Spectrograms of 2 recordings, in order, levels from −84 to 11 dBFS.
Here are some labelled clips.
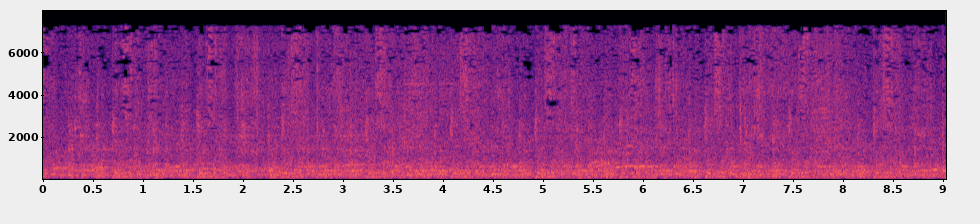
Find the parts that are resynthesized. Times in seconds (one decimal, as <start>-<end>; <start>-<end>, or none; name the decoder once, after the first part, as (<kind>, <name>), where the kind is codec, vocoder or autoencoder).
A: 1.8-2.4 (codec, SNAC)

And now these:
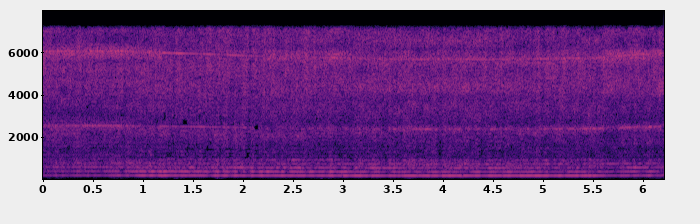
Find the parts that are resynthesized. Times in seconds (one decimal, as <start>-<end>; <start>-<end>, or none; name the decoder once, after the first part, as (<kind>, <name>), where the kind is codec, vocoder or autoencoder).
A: 0.0-1.2 (autoencoder, DAC-VAE); 2.2-6.2

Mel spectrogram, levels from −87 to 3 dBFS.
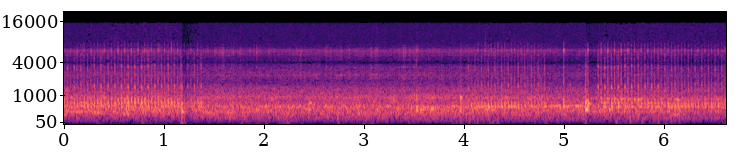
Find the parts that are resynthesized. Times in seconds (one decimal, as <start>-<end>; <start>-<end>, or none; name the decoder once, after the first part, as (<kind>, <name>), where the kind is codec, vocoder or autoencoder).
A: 0.4-1.1 (vocoder, BigVGAN v2); 2.2-3.0; 4.5-6.1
